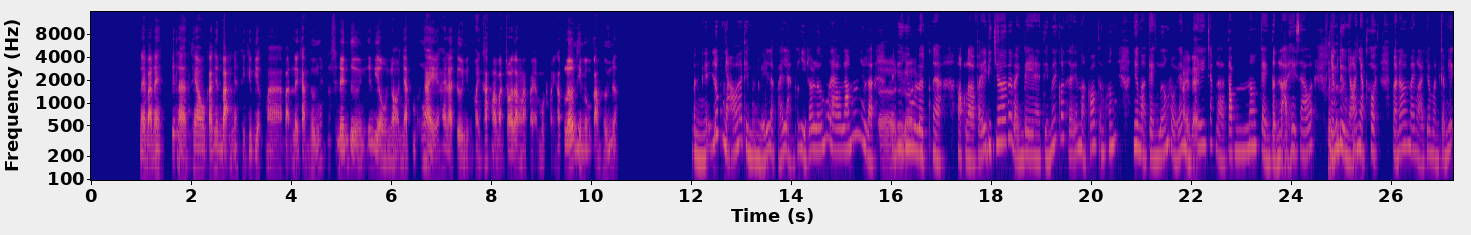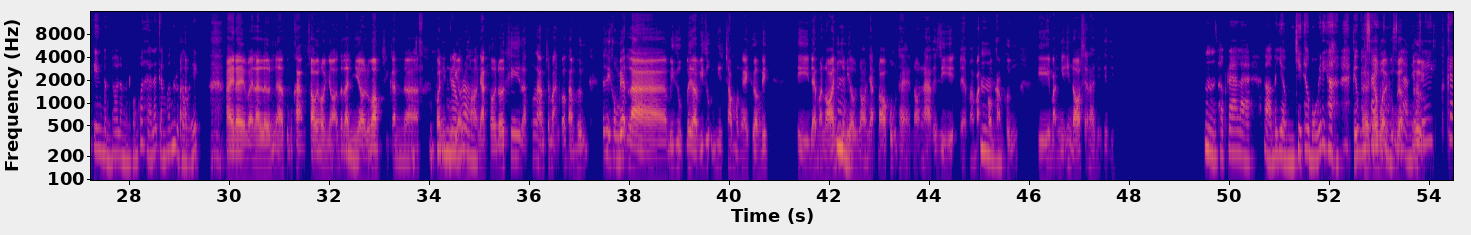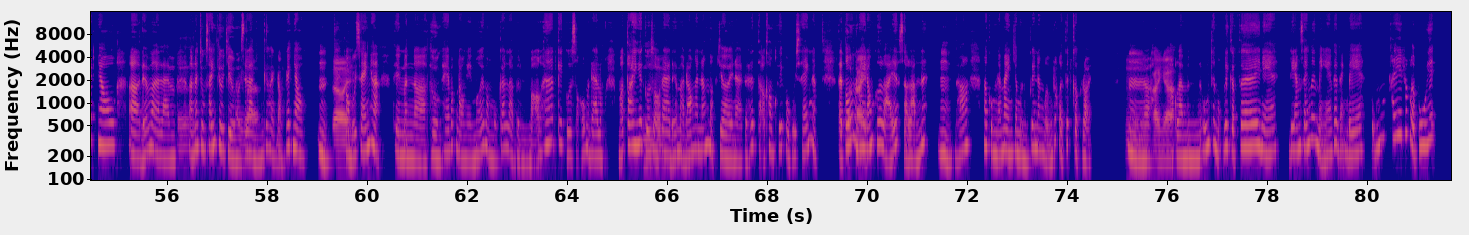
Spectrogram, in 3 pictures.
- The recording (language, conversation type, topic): Vietnamese, podcast, Bạn tận dụng cuộc sống hằng ngày để lấy cảm hứng như thế nào?
- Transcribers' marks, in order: "mới" said as "mưm"; tapping; laughing while speaking: "lại"; laugh; laugh; other background noise; laugh; laughing while speaking: "ha"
